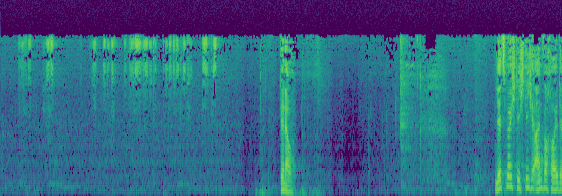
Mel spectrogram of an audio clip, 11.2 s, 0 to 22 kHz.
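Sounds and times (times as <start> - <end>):
pen or pencil scratching on paper as something is written down: 0.4 - 1.2, 1.8 - 4.4
speech: 5.6 - 6.0, 9.9 - 11.2.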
